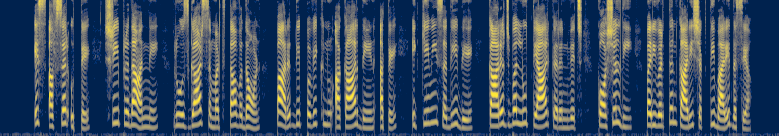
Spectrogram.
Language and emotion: Punjabi, neutral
